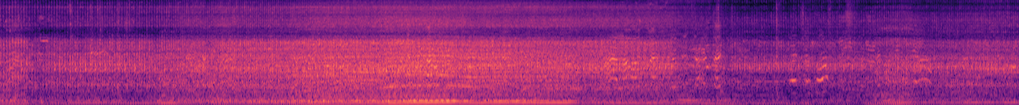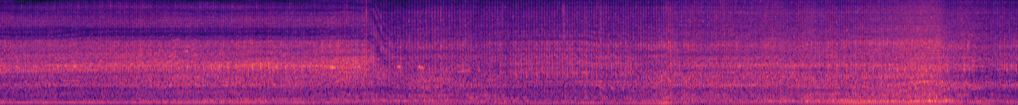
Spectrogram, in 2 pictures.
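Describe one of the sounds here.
A tractor blade scrapes and pushes dirt.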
